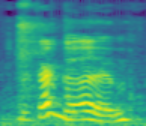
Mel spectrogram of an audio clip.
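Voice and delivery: normal talking voice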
